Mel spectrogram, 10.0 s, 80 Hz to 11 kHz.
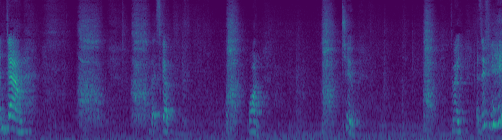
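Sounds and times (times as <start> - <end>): woman breathing hard: 0.5 - 3.1, 4.4 - 5.6, 6.4 - 7.5, 8.4 - 9.5.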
